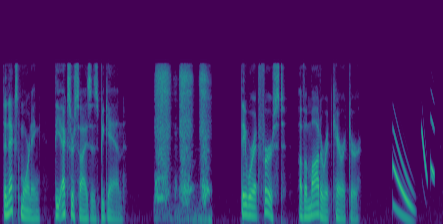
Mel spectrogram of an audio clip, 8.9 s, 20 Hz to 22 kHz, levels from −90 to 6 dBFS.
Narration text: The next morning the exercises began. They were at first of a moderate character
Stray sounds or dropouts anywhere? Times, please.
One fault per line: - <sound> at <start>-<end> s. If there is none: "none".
- sniff at 3.1-4.3 s
- chirp at 7.9-8.7 s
